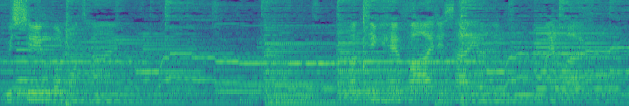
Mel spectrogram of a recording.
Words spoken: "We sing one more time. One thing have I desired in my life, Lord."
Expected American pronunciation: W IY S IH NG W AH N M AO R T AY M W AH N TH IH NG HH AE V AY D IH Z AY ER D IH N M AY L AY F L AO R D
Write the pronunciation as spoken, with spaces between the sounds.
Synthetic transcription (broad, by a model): W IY S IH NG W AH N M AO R T AY M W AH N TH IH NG HH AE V AY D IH S AY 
